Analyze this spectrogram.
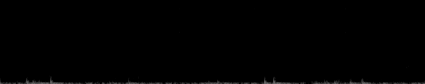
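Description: Faint computer mouse clicks: three quick double ticks, press and release, a little under a second apart in the second half, with a few soft low thumps.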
